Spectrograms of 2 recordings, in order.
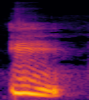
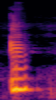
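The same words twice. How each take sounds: First: ई held long; drawn-out long vowel. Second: ई said short and quickly; quick short vowel. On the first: Teacher showing pupils the long vowel, ई drawn out. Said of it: "खींच कर बोलते हैं". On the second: Teacher demonstrating the short vowel to pupils, ई said quickly. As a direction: make ई a brief, quick vowel. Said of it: "इसका जल्दी उच्चारण होगा". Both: Shown as a demonstration.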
